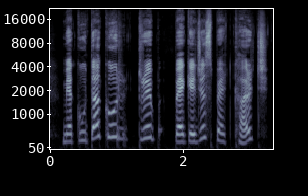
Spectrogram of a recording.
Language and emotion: Kashmiri, neutral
